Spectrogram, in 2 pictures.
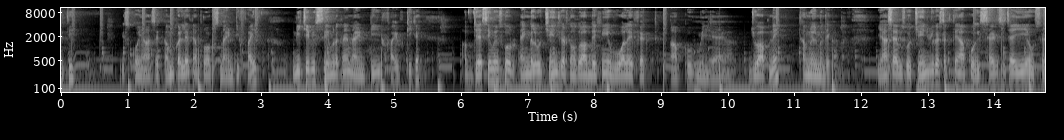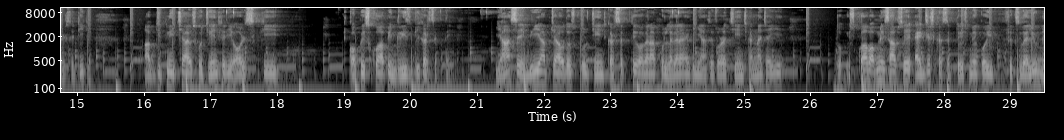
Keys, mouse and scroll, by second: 2.7 click, 3.2 scroll down 1, 4.3-5.9 scroll up 1, 5.9 click, 6.7-8.4 scroll up 1, 10.8-13.5 scroll down 1, 14.8-17.1 scroll up 1, 17.1 click, 17.4-19.1 scroll up 1, 19.1-19.7 scroll down 1, 19.7-20.9 scroll up 1, 20.9 click, 21.3-22.0 scroll down 1, 22.0-23.8 scroll up 1, 23.8 click, 24.1-25.0 scroll up 1, 25.0 scroll down 1, 27.7 click, 28.1 scroll down 1.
